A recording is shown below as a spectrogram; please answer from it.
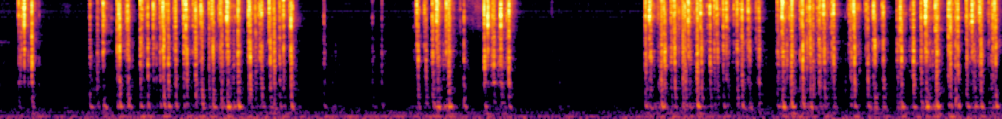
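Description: A full-size pink Ajazz typewriter-style retro mechanical keyboard, with round plastic keycaps on a hollow plastic case, is typed on with long nails and fingertips. Bursts of rapid, bright, clacky key taps come in runs, with short pauses, over a steady low hum.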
